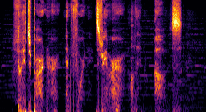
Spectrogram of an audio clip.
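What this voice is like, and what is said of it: Very quiet ASMR whisper. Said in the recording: “I'm actually having trouble hearing you. I have to go back to normal voice.”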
